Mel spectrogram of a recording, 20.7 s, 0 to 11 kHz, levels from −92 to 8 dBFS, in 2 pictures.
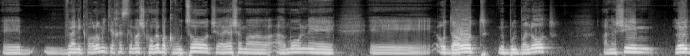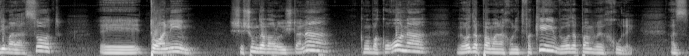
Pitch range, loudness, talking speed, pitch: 140-175 Hz, -13 LUFS, 95 wpm, 155 Hz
